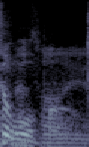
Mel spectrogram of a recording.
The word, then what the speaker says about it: Albarn: Oh, it's Albarn. Yeah. – She's Albarn. It's got to be, hasn't it? Yeah. – Yes. – You've met him. – Demon Albarn. – It's Albarn.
